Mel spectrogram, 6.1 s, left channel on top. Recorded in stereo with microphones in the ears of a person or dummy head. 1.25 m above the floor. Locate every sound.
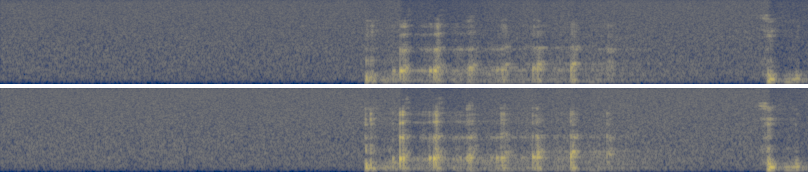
2.7 s laughter: 75° right (ahead or behind), 1.9 m; by 6.0 s 65° right (ahead or behind), 4 m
